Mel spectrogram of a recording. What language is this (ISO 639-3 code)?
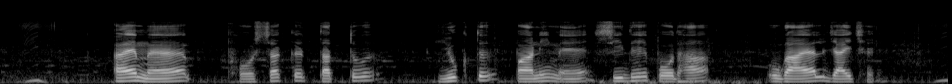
mai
